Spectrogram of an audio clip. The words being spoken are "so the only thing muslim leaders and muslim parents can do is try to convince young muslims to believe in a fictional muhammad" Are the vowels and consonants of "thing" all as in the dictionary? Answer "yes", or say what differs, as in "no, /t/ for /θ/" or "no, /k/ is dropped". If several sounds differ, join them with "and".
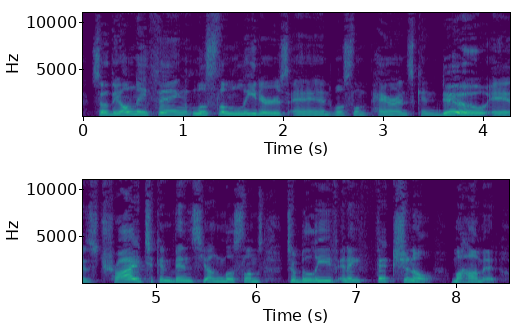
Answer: yes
